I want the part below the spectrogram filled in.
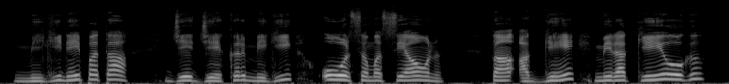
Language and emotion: Dogri, fearful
